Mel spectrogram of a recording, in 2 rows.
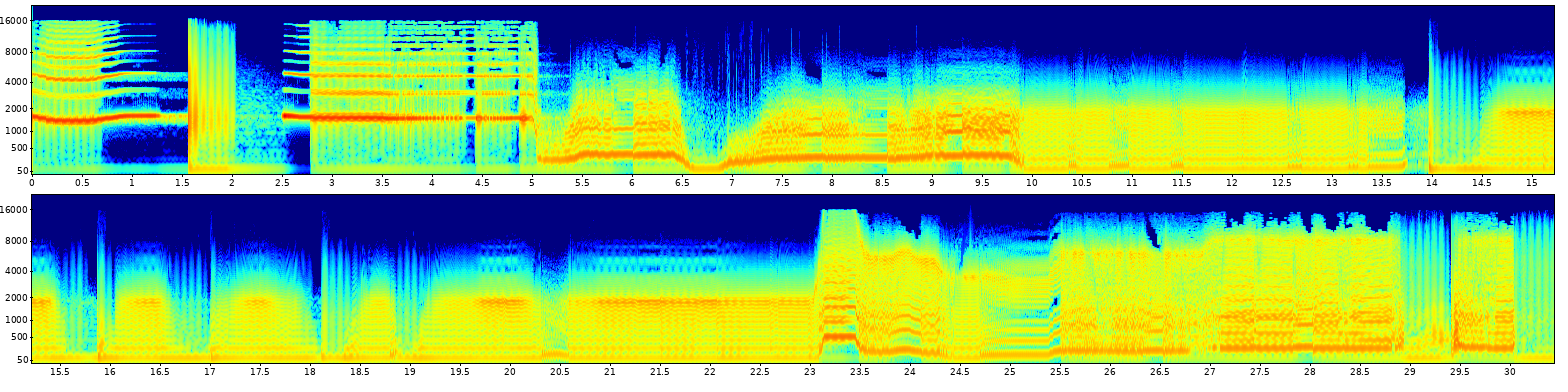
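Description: A software synthesizer patch in Reaktor Blocks (West Coast DWG oscillator through a low-pass gate, Driver distortion and Rounds reverb) playing: a thin high tone for the first few seconds, then lower notes that slide up and down in pitch over a steady deep bass drone. About 23 seconds in the sound swells brighter and harsher before settling back.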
